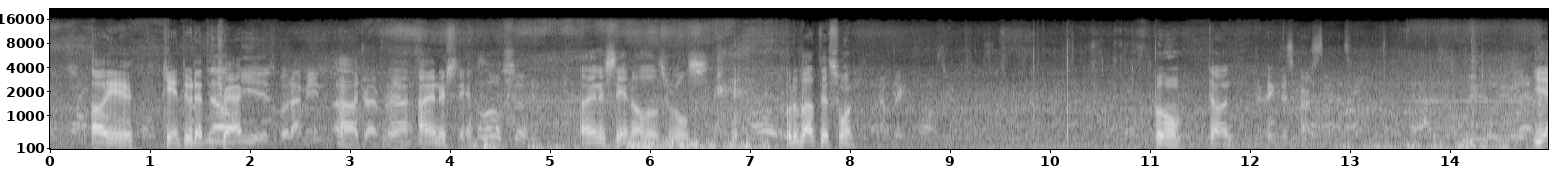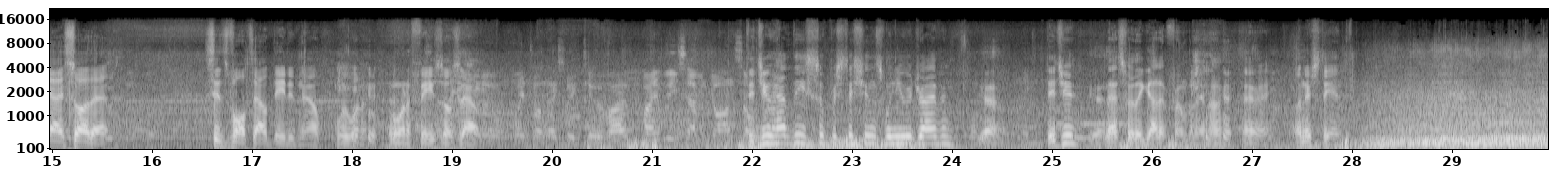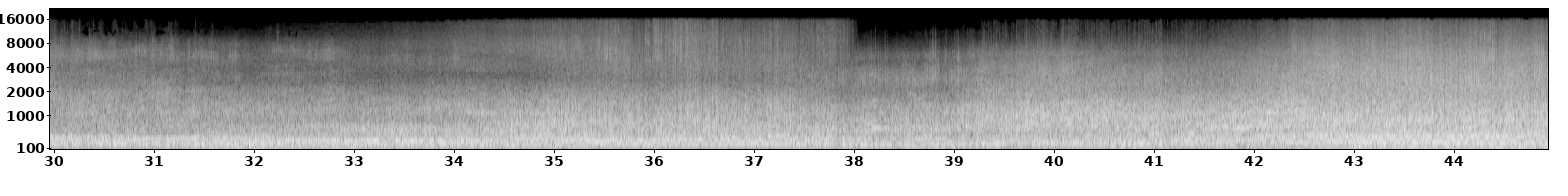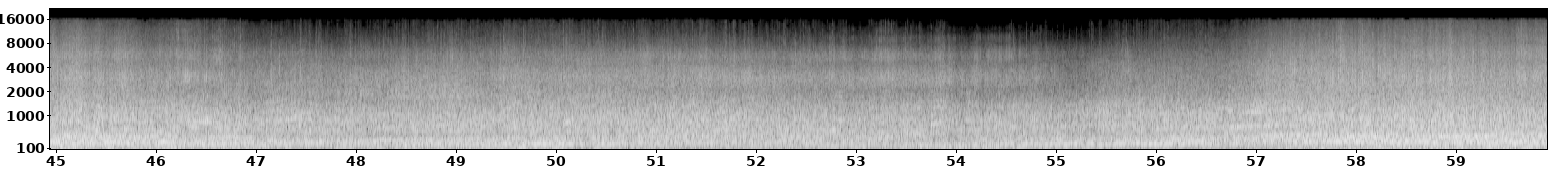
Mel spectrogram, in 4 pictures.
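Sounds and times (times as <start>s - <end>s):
race car engines: 0.0s - 59.9s.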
